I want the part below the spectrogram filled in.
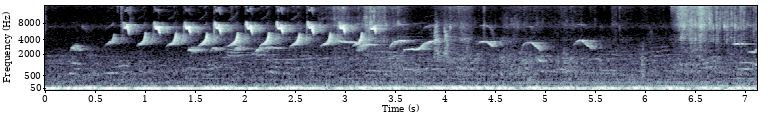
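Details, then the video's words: Song of a cinereous tit, used as a lure to attract other tits: a rapid, regular series of high, ringing notes, about eight in a row, followed by softer slurred whistles, over low constant rumble and a brief hiss near the end. "Kicau glatik batu ampuh buat pancingan glatik bahan"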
